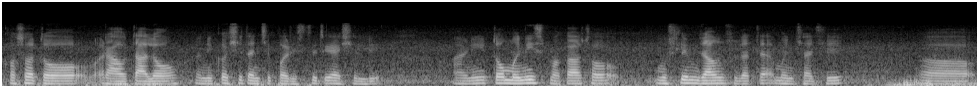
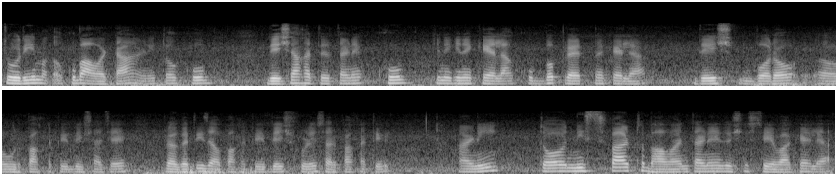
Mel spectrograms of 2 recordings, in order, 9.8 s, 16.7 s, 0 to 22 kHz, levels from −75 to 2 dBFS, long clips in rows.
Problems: background sounds at intervals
